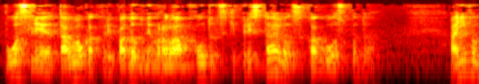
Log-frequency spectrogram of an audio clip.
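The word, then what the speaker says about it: Хутынский: Всю новгородскую землю в свое время осветил своей молитвой, своим подвигом преподобный Варлаам Хутонский. Именно такое делают ударение в его имени.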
